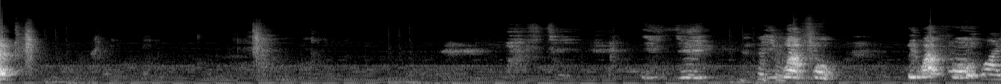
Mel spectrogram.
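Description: A faint steady background hum with a few small clicks, then a person's voice in short bursts of speech from about six seconds in.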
